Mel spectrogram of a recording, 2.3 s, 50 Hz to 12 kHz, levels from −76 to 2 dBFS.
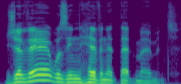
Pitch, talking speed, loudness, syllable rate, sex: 120 Hz, 185 wpm, -15 LUFS, 4.7 syllables/s, male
